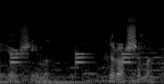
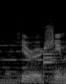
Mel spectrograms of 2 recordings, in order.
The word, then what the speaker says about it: Hiroshima: go okay back to hiroshima i should say hiroshima that was a very australian pronunciation yeah we're going to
